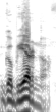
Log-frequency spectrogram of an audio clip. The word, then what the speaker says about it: gobierno: So you got gobierno. Gobierno. I need to make that 3 syllables, not 4.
